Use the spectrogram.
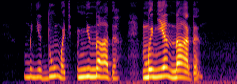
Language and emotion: Russian, angry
